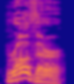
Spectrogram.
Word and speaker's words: brother: I talk to my brother. I talk to my brother. My brother یعنی برادرم. برای تلفظ TH در brother زبون پشت دندونهای بالا سعی میکنید بگید زهره یا زنبور.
